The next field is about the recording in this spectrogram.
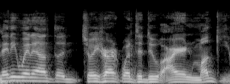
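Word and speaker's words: Tsui Hark: Choi Hark.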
